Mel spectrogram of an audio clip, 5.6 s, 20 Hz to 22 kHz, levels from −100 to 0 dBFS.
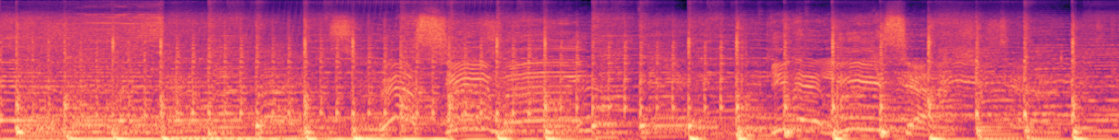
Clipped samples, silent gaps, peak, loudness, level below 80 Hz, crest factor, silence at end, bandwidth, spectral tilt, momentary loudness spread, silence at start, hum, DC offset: under 0.1%; none; 0 dBFS; -11 LUFS; -14 dBFS; 10 dB; 0 s; over 20 kHz; -4 dB/octave; 4 LU; 0 s; none; under 0.1%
